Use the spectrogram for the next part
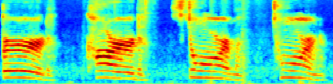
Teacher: You really hear that R. It's like really loud and bossy, so it's kind of hard to hear the vowel that comes before it. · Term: bossy R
